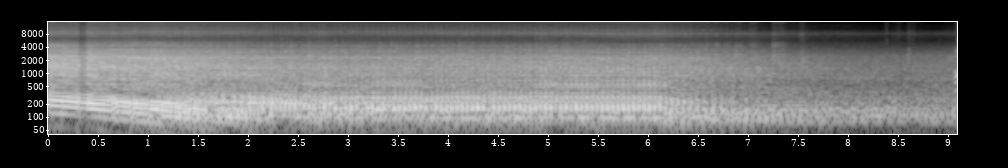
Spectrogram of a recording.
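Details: Motorcycle that had died and would not start, running again, before carburetor tuning: single-cylinder ticking over at about four beats a second, fairly even, then dying away; engine running.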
